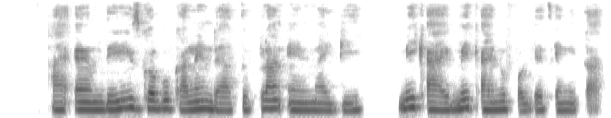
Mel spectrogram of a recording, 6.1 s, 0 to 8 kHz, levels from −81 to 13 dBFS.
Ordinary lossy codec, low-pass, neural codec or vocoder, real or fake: AAC, 48 kbps; 7.2 kHz; none; real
